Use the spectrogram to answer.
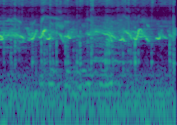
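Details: Brief burst of chick peeping: a few high slurred chirps close together over a low hum.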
